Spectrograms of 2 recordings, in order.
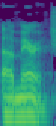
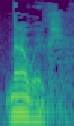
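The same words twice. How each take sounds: First: It is said in the speaker's normal voice. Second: It is said in an imitated movie-character voice.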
